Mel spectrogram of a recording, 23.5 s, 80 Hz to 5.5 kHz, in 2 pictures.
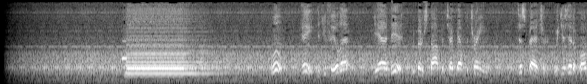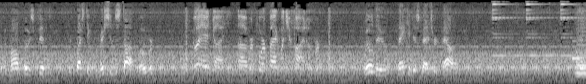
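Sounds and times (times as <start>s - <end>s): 
SD40-2 diesel locomotive: 0.1s - 23.4s.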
